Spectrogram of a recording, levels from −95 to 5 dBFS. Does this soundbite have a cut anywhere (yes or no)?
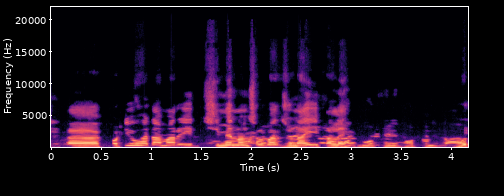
no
